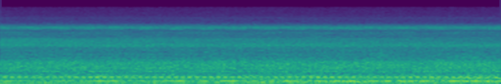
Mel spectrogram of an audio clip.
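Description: A steady low mechanical hum with a constant hiss over it, unchanging throughout.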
